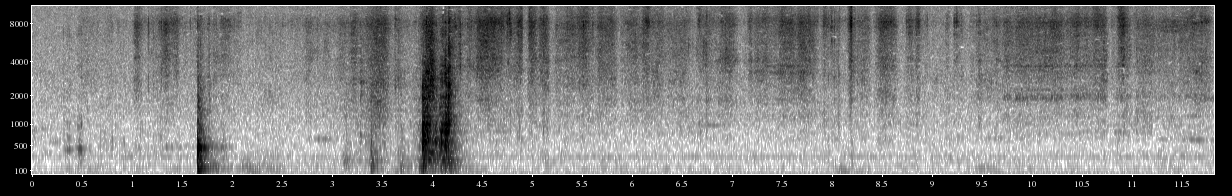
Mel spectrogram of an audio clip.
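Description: Cloth rubbing oil into a beech wood draw-knife handle: faint, soft rubbing. A sharp knock comes about a second and a half in, and a louder short clatter around four seconds in.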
